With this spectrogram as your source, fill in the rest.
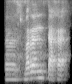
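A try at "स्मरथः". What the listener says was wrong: Alpa prana or mahaprana? When does alpa prana come and when does mahaprana is coming? So it will be mahaprana. Smarantaha. Smarantaha and not smarataha. Sorry, smarathaha and not smarataha. Yuvam shlokam smarataha and not smarataha.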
